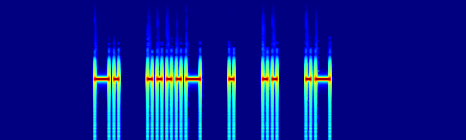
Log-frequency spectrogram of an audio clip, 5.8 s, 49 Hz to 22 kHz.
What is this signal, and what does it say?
Morse code, heard as a keyed tone, about 20 wpm, spaced as for 14 wpm, 700 Hz. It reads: N4EIA
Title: 048 Lesson 9g - Number 4 - Call Signs 20wpm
